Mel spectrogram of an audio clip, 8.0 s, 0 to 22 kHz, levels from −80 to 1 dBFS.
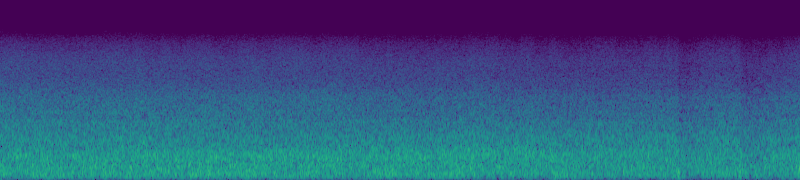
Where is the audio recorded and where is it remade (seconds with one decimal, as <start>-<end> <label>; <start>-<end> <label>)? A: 0.0-1.5 remade; 1.5-6.0 recorded; 6.0-7.3 remade; 7.3-8.0 recorded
